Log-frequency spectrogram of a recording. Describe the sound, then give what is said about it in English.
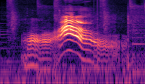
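A single drawn-out meow from a male tabby cat, clear, its pitch rising to a bright peak and then sliding back down, with no voices around it. “What a delightful stripey boy, a truly lovely tabby.”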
